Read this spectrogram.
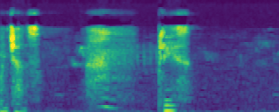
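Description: A young woman speaks lightly and close by.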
